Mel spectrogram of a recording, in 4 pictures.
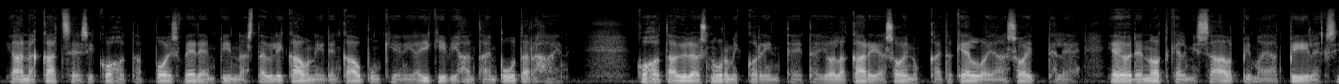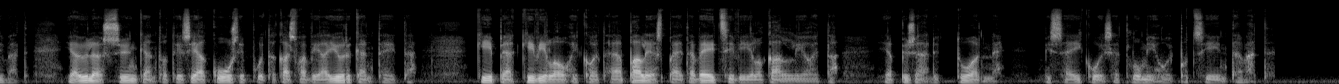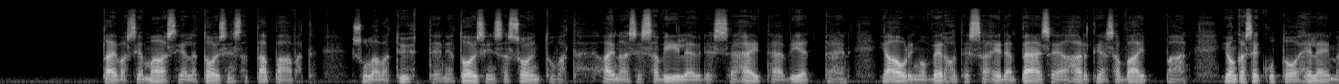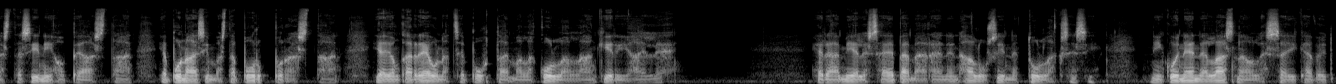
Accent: native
